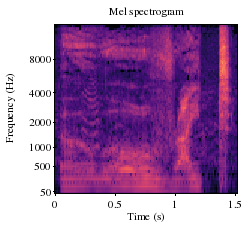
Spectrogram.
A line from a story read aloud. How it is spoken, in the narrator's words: sighed the king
